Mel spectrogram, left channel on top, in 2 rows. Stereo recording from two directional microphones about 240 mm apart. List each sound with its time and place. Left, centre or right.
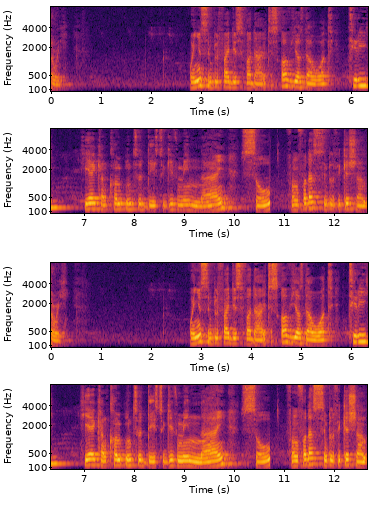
0.0 s a sound: right
2.7 s speech: centre; by 9.7 s right
10.2 s speech: centre
11.1 s speech: right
